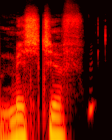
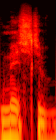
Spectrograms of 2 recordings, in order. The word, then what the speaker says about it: MSCHF: If you need, it's called, I think they're called Mischief, but it's spelled M-S-C-H-F.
